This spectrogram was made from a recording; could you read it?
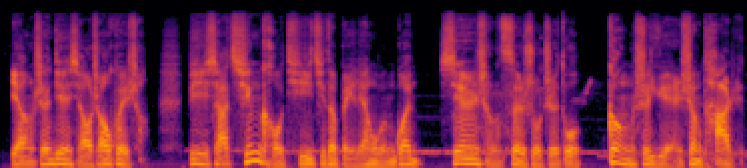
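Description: An actor voices a cautious male court official in a wuxia audio drama. His voice is fairly low, and his delivery is measured and formal. He keeps a courteous, reserved manner throughout. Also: no echo, natural voice.

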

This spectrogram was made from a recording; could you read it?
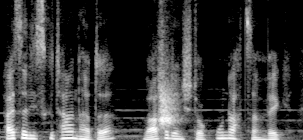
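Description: A man reading the narration of an amateur radio play, in a steady, measured way. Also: fairly high pitch, over loud music. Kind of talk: scripted storytelling narration.

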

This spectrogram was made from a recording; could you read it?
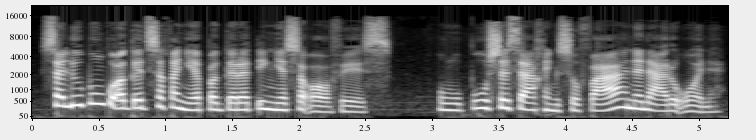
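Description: A woman's voice: medium pitch, lively intonation, a little fast, no room sound. A woman with a Filipino accent reading a scripted first-person story as an audiobook narrator.

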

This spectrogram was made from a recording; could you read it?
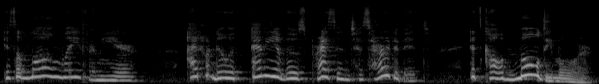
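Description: A woman voicing a timid, embarrassed little will-o'-the-wisp spirit, polite and halting, for a storybook. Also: high-pitched, wildly swooping pitch, warm tone, pitched above the performer's own voice, full character voice. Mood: hesitant.

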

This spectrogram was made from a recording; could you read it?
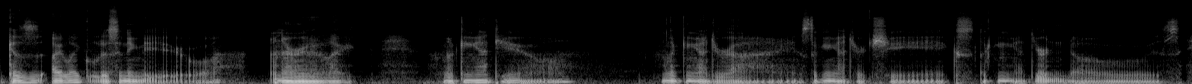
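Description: Guy playing clingy dorky boyfriend asmr, raspy and slow, pitch moves around a lot, soft n teasing. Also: exaggerated voice. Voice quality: raspy, gravelly. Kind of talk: ASMR roleplay, intimate one-sided conversation.

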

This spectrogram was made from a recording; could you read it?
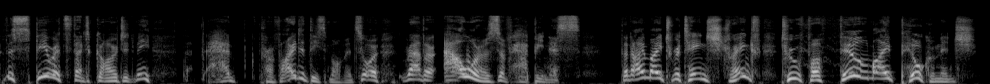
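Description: A man narrating a gothic audiobook in a theatrical manner, with emphatic swings and pauses. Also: high-pitched, wildly swooping pitch, slightly rough, no room sound, clean studio sound.

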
